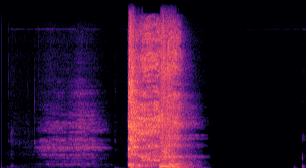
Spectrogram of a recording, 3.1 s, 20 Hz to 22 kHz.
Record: {
  "cough_length": "3.1 s",
  "cough_amplitude": 32768,
  "cough_signal_mean_std_ratio": 0.39,
  "survey_phase": "beta (2021-08-13 to 2022-03-07)",
  "age": "45-64",
  "gender": "Male",
  "wearing_mask": "No",
  "symptom_cough_any": true,
  "symptom_sore_throat": true,
  "smoker_status": "Never smoked",
  "respiratory_condition_asthma": true,
  "respiratory_condition_other": false,
  "recruitment_source": "REACT",
  "submission_delay": "1 day",
  "covid_test_result": "Negative",
  "covid_test_method": "RT-qPCR",
  "influenza_a_test_result": "Negative",
  "influenza_b_test_result": "Negative"
}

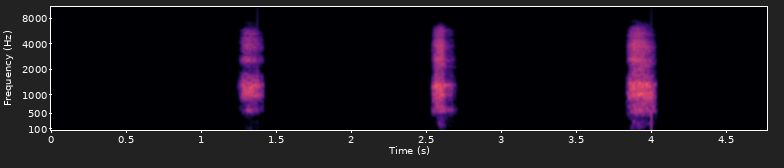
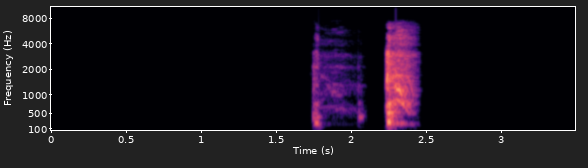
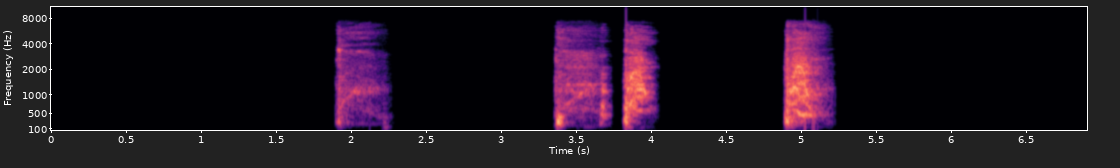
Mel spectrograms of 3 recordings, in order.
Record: {
  "exhalation_length": "4.8 s",
  "exhalation_amplitude": 4849,
  "exhalation_signal_mean_std_ratio": 0.22,
  "cough_length": "3.5 s",
  "cough_amplitude": 26321,
  "cough_signal_mean_std_ratio": 0.16,
  "three_cough_length": "6.9 s",
  "three_cough_amplitude": 26835,
  "three_cough_signal_mean_std_ratio": 0.22,
  "survey_phase": "beta (2021-08-13 to 2022-03-07)",
  "age": "45-64",
  "gender": "Male",
  "wearing_mask": "No",
  "symptom_cough_any": true,
  "symptom_runny_or_blocked_nose": true,
  "symptom_fatigue": true,
  "symptom_headache": true,
  "symptom_change_to_sense_of_smell_or_taste": true,
  "symptom_loss_of_taste": true,
  "smoker_status": "Never smoked",
  "respiratory_condition_asthma": false,
  "respiratory_condition_other": false,
  "recruitment_source": "Test and Trace",
  "submission_delay": "2 days",
  "covid_test_result": "Positive",
  "covid_test_method": "LFT"
}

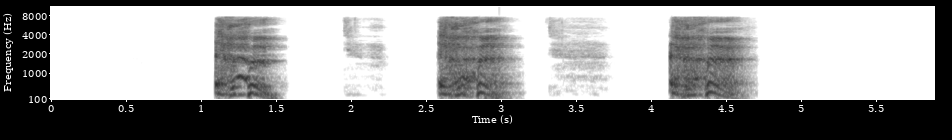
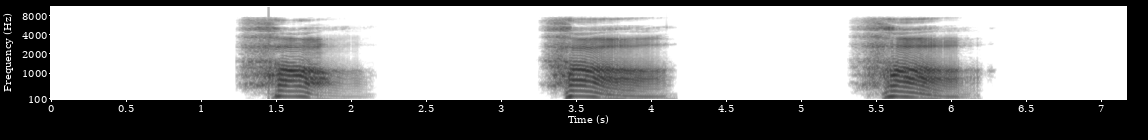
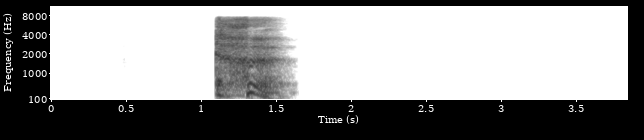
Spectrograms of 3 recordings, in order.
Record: {
  "three_cough_length": "5.9 s",
  "three_cough_amplitude": 32767,
  "three_cough_signal_mean_std_ratio": 0.39,
  "exhalation_length": "7.2 s",
  "exhalation_amplitude": 29367,
  "exhalation_signal_mean_std_ratio": 0.39,
  "cough_length": "3.8 s",
  "cough_amplitude": 32143,
  "cough_signal_mean_std_ratio": 0.26,
  "survey_phase": "beta (2021-08-13 to 2022-03-07)",
  "age": "45-64",
  "gender": "Male",
  "wearing_mask": "No",
  "symptom_none": true,
  "smoker_status": "Never smoked",
  "respiratory_condition_asthma": false,
  "respiratory_condition_other": false,
  "recruitment_source": "REACT",
  "submission_delay": "1 day",
  "covid_test_result": "Negative",
  "covid_test_method": "RT-qPCR",
  "influenza_a_test_result": "Negative",
  "influenza_b_test_result": "Negative"
}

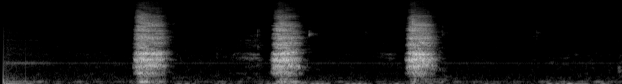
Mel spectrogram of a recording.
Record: {
  "exhalation_length": "6.2 s",
  "exhalation_amplitude": 28200,
  "exhalation_signal_mean_std_ratio": 0.33,
  "survey_phase": "beta (2021-08-13 to 2022-03-07)",
  "age": "65+",
  "gender": "Male",
  "wearing_mask": "No",
  "symptom_cough_any": true,
  "symptom_fatigue": true,
  "smoker_status": "Never smoked",
  "respiratory_condition_asthma": false,
  "respiratory_condition_other": false,
  "recruitment_source": "REACT",
  "submission_delay": "3 days",
  "covid_test_result": "Negative",
  "covid_test_method": "RT-qPCR"
}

